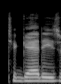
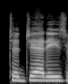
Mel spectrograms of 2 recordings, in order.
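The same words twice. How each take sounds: First: Tagetes with a hard g; "get" in the middle of Tagetes. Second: Tagetes with a soft g; "jet" in the middle of Tagetes. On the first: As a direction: say Tagetes as tuh-GET-eez. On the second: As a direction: say Tagetes as tuh-JET-eez. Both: Shown as a demonstration. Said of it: "I always say Tagetes".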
